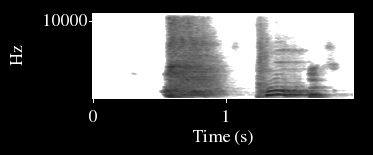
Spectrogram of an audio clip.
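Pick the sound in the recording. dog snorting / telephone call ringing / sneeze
sneeze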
